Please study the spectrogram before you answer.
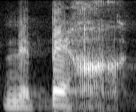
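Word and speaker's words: nefesh: La palabra vida en Levítico 11:17, si no me equivoco, es la palabra nepej, que se escribe nepesh en el hebreo, que es la traducción que se usa para designar el alma humana.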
